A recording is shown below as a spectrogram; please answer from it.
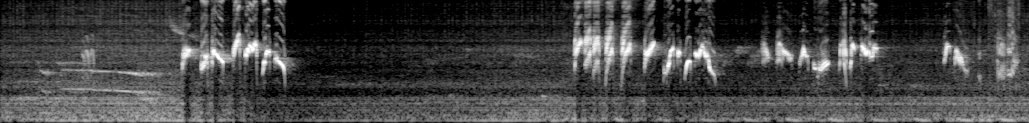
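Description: Red-whiskered bulbul singing in bursts of quick, rising and falling whistled notes. There is one short phrase about two seconds in, then a phrase sung twice in a row from about six to nine seconds: the 'double' (เบิ้ล) song. A single brief note comes near the end.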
